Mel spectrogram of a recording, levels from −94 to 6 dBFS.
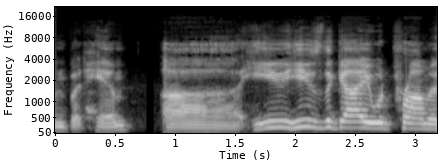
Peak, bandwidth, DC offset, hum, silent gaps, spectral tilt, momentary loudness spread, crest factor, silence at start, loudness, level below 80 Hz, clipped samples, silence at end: -4 dBFS; 12.5 kHz; under 0.1%; none; 0.77-0.82 s; -4 dB/octave; 11 LU; 16 dB; 0 s; -19 LUFS; -68 dBFS; under 0.1%; 0 s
